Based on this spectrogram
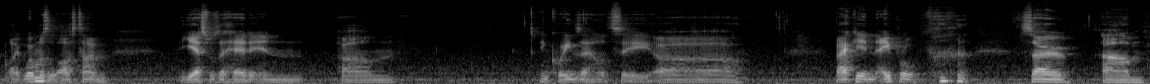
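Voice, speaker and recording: A man giving informal, unscripted commentary in a halting, hesitant way, recorded on a cheap old webcam microphone. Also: lowish voice. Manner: halting, hesitant delivery with repeated words. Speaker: video host and poll commentator. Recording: cheap old webcam mic, echoey, faint noise.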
